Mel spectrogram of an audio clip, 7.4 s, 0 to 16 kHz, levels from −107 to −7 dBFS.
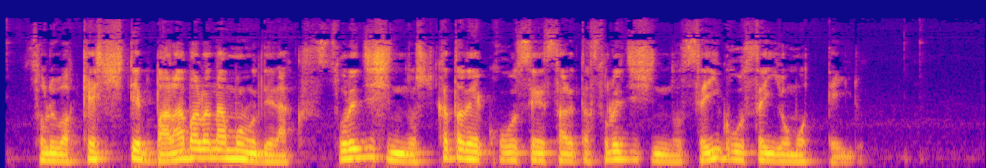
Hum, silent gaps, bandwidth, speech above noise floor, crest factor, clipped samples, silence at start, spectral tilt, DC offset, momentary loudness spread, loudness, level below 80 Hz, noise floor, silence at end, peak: none; none; 11 kHz; 45 dB; 16 dB; under 0.1%; 0.25 s; -6 dB/octave; under 0.1%; 10 LU; -17 LUFS; -46 dBFS; -61 dBFS; 1 s; -2 dBFS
